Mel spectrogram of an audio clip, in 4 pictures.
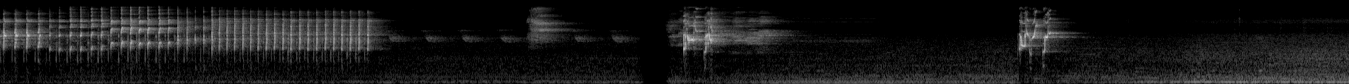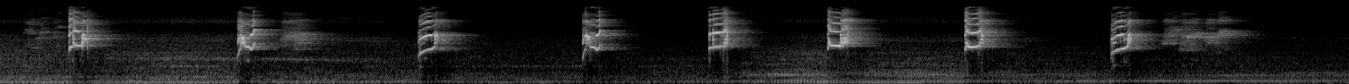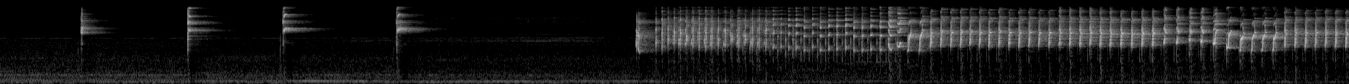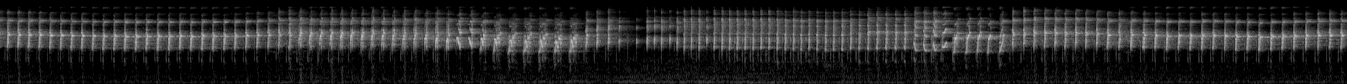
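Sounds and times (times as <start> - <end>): lovebird rapid chatter trill: 0.0 - 3.9, 33.4 - 39.2, 46.0 - 53.8
lovebird sharp chirps: 0.0 - 8.0, 10.2 - 10.9, 13.7 - 14.7, 15.8 - 16.9, 17.6 - 18.3, 19.3 - 19.9, 20.6 - 21.1, 21.8 - 22.3, 23.1 - 23.7, 24.6 - 26.1, 28.8 - 30.3, 30.9 - 31.4, 33.4 - 53.9.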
